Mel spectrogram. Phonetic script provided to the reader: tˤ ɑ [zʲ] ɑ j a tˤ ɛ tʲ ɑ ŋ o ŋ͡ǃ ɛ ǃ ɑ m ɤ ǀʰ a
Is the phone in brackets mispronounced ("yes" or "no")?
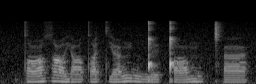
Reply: yes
